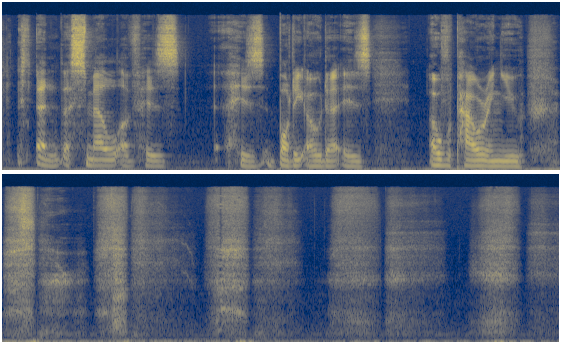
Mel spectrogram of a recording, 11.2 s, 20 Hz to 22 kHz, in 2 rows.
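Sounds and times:
speech: 0.4 - 6.1
voice imitating a man's loud rasping heavy panting: 5.3 - 11.1.

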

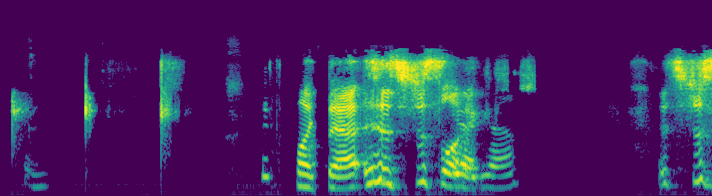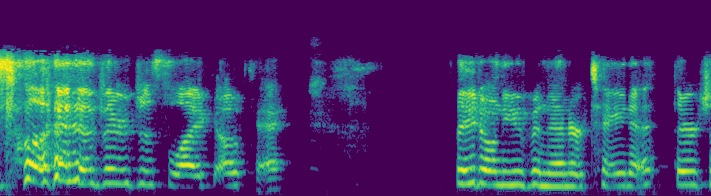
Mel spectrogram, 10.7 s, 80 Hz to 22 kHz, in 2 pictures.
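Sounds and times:
sharp crisp finger snaps: 0.0 - 1.4
speech: 2.2 - 4.1, 4.9 - 7.8, 8.8 - 10.6.

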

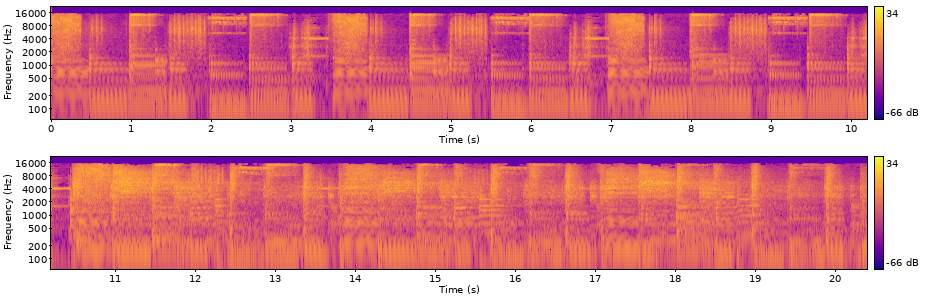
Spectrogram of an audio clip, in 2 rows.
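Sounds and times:
cash register clatter: 0.0 - 5.7, 6.4 - 12.5
coins clinking: 0.0 - 12.4
low bass line: 0.0 - 20.4.

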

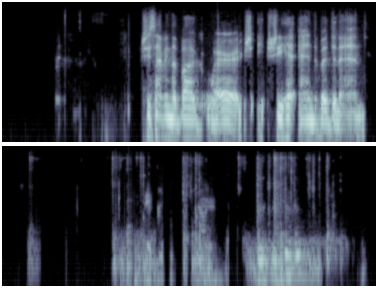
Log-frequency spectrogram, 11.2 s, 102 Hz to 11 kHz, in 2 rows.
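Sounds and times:
speech: 2.1 - 5.6, 7.8 - 10.6
furious typing on a computer keyboard: 7.2 - 10.8.

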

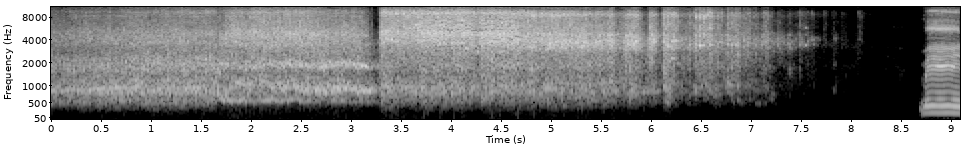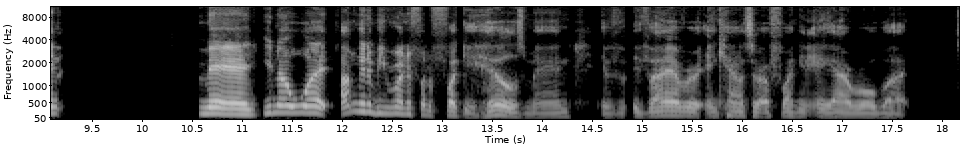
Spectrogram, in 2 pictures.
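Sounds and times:
car tires skidding: 0.0 - 7.6
speech: 8.7 - 9.2, 10.6 - 17.7.

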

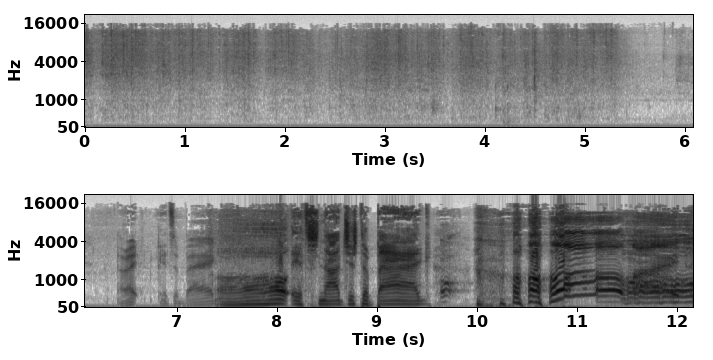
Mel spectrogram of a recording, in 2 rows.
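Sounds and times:
paper packaging crinkling as it is pulled from a box: 0.0 - 5.7
speech: 6.5 - 12.1.

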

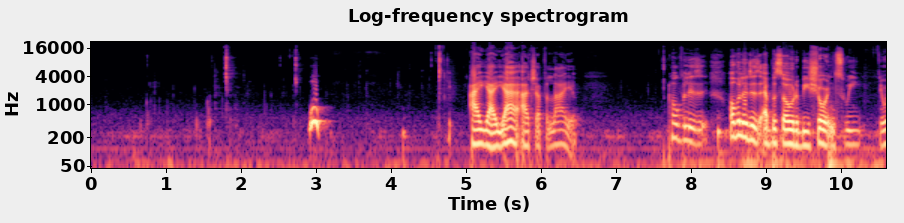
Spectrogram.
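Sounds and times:
person sipping cranberry juice: 0.5 - 4.8
speech: 5.1 - 6.6, 7.7 - 10.6.

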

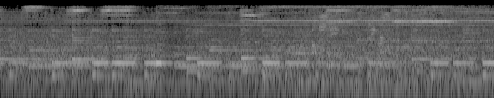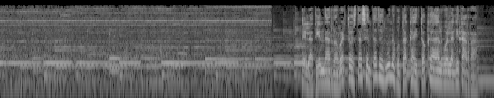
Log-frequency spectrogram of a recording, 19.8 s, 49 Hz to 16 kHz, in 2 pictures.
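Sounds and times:
train wheels squealing on the rails: 0.0 - 15.4
speech: 16.0 - 19.6.

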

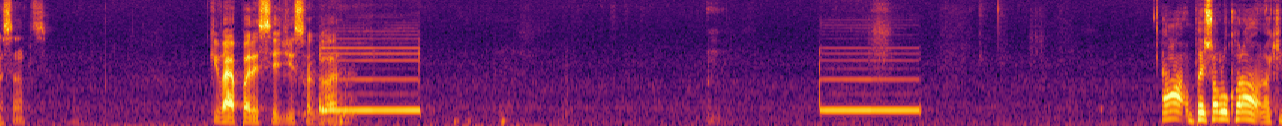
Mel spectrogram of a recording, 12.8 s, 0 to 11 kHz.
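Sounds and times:
speech: 0.0 - 0.5, 2.1 - 3.6, 11.6 - 12.8
telephone busy signal while a call is being placed: 3.1 - 4.2, 8.2 - 9.2.

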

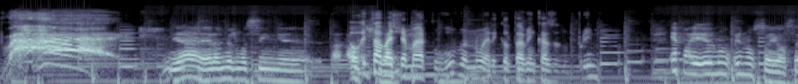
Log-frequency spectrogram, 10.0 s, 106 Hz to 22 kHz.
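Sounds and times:
person imitating a man screaming outside: 0.0 - 1.5, 4.7 - 5.1
speech: 2.2 - 7.6, 8.4 - 9.9.

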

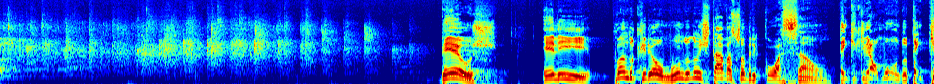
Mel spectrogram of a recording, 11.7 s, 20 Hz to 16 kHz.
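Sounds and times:
congregation applauding: 0.0 - 5.5
speech: 5.5 - 6.2, 6.8 - 11.6.

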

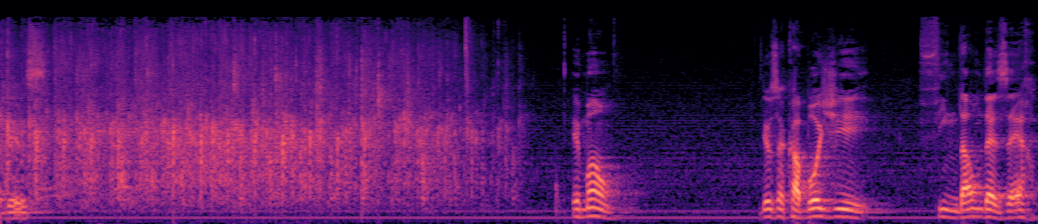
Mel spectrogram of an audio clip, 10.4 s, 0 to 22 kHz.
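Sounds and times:
audience applauding at a church service: 0.0 - 5.4
speech: 0.1 - 0.6, 5.7 - 6.2, 7.6 - 10.3.

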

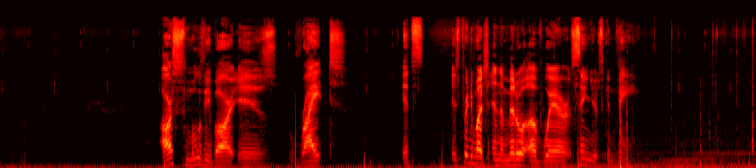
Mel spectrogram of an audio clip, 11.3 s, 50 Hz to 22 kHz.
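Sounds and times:
faint evenly spaced ticking clicks: 0.0 - 2.9, 9.3 - 11.3
steady low rumble of a car interior: 0.0 - 11.3
speech: 2.4 - 5.2, 6.0 - 9.6.

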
